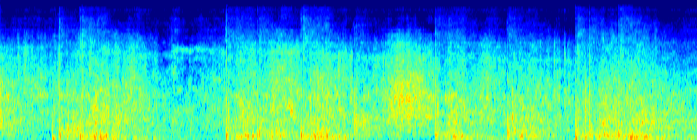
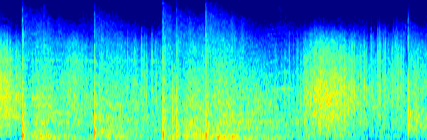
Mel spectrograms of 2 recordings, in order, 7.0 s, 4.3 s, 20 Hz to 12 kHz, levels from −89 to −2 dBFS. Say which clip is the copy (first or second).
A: first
